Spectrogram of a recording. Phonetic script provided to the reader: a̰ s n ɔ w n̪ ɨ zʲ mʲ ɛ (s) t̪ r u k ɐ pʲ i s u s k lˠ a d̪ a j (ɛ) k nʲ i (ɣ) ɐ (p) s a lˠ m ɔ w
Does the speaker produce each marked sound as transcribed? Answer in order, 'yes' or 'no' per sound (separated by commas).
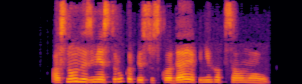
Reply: yes, yes, yes, yes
